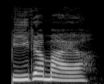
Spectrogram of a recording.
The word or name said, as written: biedermeier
